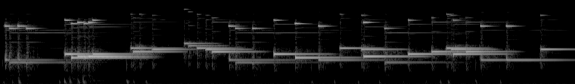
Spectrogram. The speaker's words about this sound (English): Little known fact, we actually didn't talk about Kiersey Clemons at all, but that's actually the ringtone that Barry gets when she calls. Okay. Thanks for that. Yeah, I composed that specifically. But that, of course, is the impromptu for games.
